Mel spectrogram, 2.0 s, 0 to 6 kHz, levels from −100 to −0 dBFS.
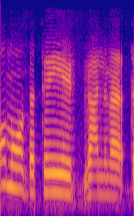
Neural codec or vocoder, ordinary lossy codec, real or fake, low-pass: codec, 16 kHz, 4 kbps, FunCodec, trained on Chinese and English, 50 frames a second; AAC, 24 kbps; fake; 5.4 kHz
